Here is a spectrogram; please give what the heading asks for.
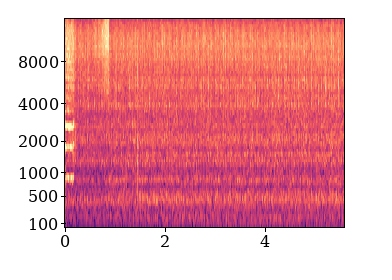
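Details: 1944 Willys MB at idle after a few drops of oil on the squealing clutch throwout bearing: steady, even idle with no squeal or chirp from the bellhousing; normal idle.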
